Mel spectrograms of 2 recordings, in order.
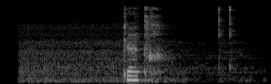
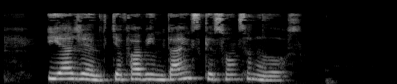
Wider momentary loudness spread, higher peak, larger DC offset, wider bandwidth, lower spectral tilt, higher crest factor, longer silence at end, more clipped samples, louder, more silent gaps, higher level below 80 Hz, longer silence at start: first, 19 LU vs 16 LU; second, -12 dBFS vs -4 dBFS; neither; first, 16.5 kHz vs 12 kHz; first, -4 dB/octave vs -2.5 dB/octave; about the same, 24 dB vs 20 dB; second, 0.35 s vs 0.95 s; neither; second, -31 LUFS vs -22 LUFS; neither; about the same, -70 dBFS vs -70 dBFS; second, 0.2 s vs 0.5 s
